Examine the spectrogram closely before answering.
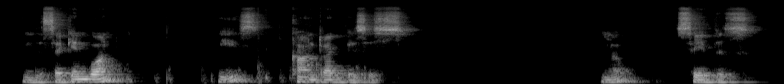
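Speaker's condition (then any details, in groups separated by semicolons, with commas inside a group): No condition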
